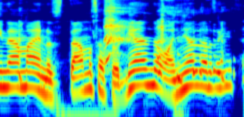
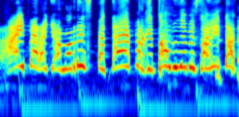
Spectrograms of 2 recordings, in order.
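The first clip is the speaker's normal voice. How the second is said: much higher, fast mock yell. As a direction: squeal it out fast like a panicked friend. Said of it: "ella gritaba". (grito imitado, muy agudo y rápido)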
